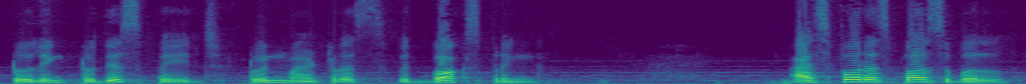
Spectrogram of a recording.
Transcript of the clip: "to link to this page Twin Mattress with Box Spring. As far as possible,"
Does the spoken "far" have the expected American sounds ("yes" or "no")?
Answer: yes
